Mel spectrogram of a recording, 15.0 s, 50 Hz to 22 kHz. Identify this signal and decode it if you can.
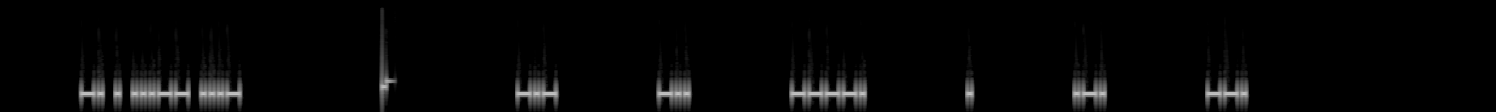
Morse code, heard as a keyed tone, about 28 wpm, spaced as for 11 wpm, 700 Hz. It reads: NE3V KD9ERG
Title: USA Call Signs - 8x Character Spacing - 28wpm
